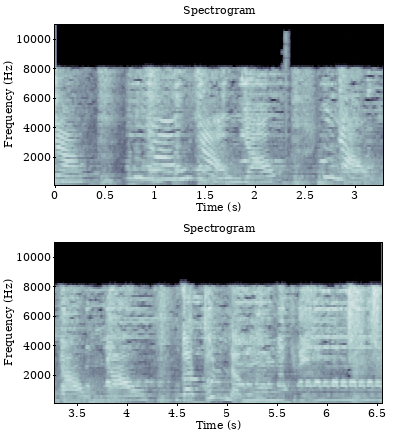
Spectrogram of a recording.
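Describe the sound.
A cat meows over and over in loud, drawn-out calls that rise and fall in pitch, with low steady tones sounding underneath.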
